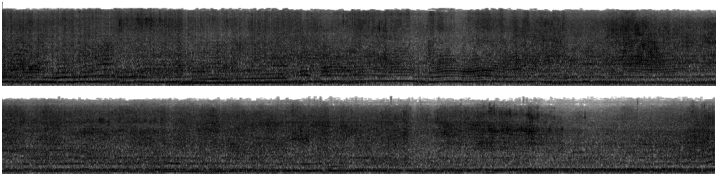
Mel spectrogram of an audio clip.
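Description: Several dirt-track speedway sedans racing together, their engines revving up and down as they lap, so that a few engine notes rise and fall and overlap.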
